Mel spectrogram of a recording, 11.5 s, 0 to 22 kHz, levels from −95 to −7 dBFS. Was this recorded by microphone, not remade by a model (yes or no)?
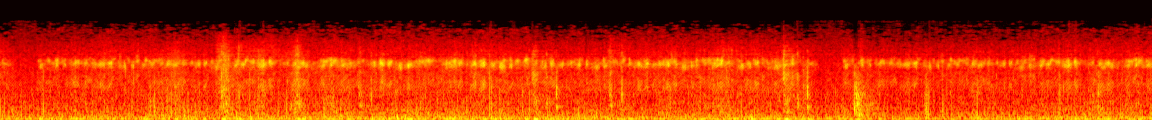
no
